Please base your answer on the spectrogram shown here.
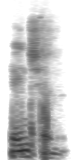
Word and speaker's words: ancient: in the blue color ancient okay take care about it because ci here is pronounced as sh in shenz do you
